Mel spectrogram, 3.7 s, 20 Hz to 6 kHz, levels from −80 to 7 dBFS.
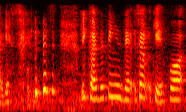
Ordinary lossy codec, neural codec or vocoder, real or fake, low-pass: AAC, 32 kbps; none; real; 5.4 kHz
